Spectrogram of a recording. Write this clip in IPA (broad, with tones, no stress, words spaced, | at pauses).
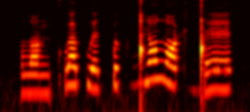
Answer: ðˤɛ˨ŋkʷʼa˦kʷɛ˧ k͡pə˦kʷ ɡ͡ǃi˦ ðˤɛ˧xɡ͡ǃɛ˧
